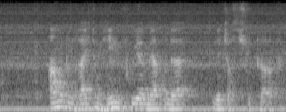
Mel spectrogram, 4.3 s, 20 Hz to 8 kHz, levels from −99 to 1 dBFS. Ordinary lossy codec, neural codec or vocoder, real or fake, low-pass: MP3, 64 kbps; none; real; 7.2 kHz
